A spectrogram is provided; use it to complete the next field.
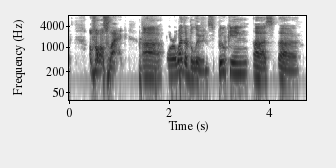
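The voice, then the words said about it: Alex Jones impression. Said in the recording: “to sound like Alex Jones. let me put on my Alex Jones voice.”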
